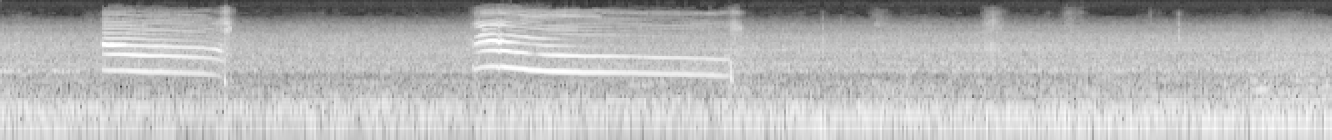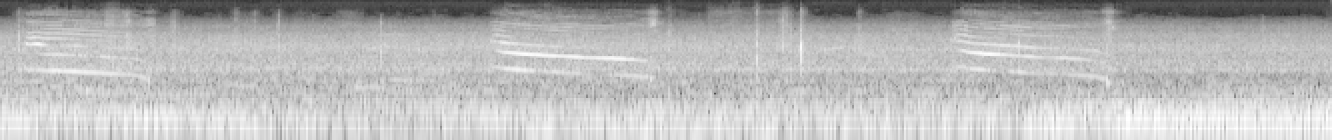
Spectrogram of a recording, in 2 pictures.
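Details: Anna, a mother cat, with her kittens. A run of five plaintive meows, some long and some short, each bending downward in pitch. A continuous low rumbling background runs throughout.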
